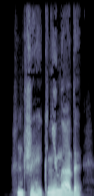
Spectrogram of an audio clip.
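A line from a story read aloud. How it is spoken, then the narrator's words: Pleading woman. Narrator (Russian): взмолилась Ронда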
